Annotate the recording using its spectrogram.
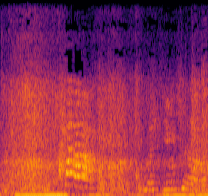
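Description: Water splashing in a shallow inflatable paddling pool as a child moves through it, loudest in the first half second, with a child's short high voice about a second in.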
